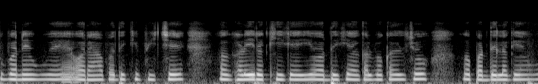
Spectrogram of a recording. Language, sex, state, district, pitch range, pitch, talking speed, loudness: Hindi, female, Chhattisgarh, Sukma, 220-230 Hz, 225 Hz, 210 wpm, -16 LUFS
